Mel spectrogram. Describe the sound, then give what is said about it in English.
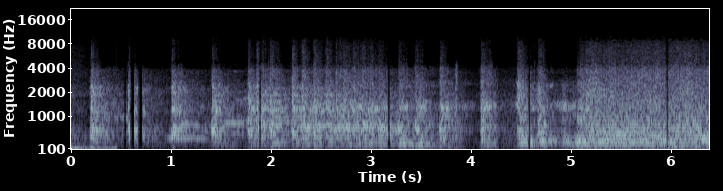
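A crane that was working on power lines in Southern California, contracted by Southern California Edison, topples and crashes onto two homes, captured by a neighbor's Ring doorbell camera: a loud, chaotic run of crunching, banging impacts and clattering debris, followed by a steady, dense roar of noise for the final seconds. “Here's what that crash sounded like.”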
